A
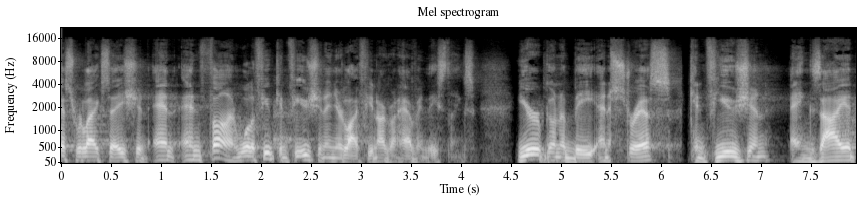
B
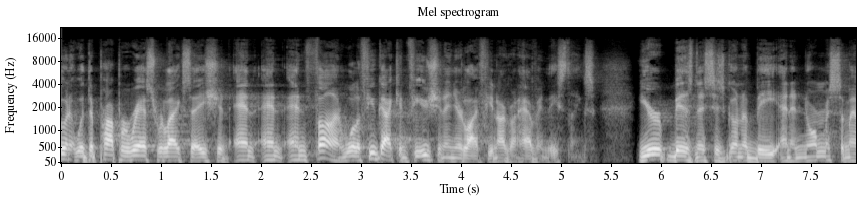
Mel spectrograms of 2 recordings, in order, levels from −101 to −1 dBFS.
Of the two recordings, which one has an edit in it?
A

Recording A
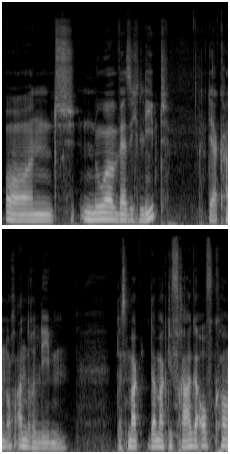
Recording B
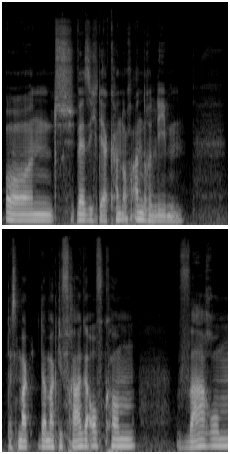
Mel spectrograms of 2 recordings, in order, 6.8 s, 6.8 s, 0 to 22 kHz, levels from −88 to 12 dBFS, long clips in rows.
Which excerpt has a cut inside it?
B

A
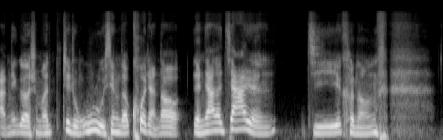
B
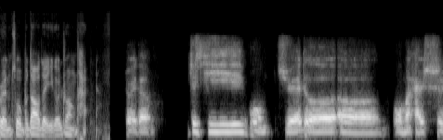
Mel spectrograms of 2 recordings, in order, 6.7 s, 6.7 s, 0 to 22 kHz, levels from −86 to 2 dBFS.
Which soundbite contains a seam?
B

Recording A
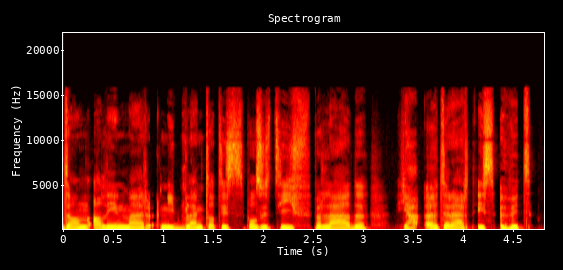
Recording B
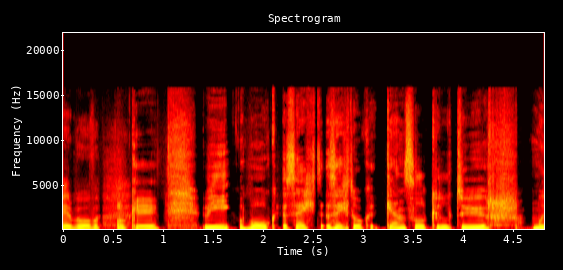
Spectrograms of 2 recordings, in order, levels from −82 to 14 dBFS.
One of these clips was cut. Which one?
A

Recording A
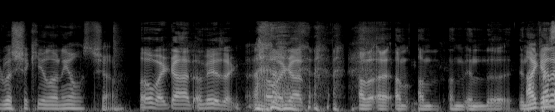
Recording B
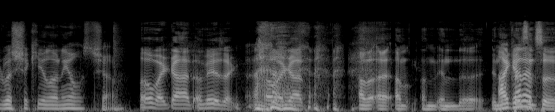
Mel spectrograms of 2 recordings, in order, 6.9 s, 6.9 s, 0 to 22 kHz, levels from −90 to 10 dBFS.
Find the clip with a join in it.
B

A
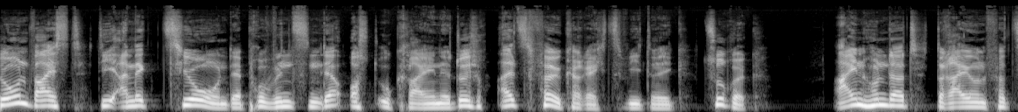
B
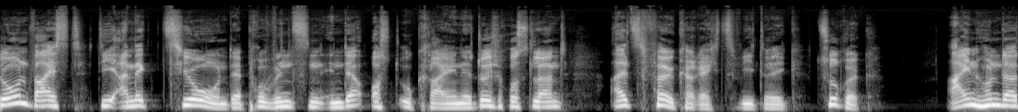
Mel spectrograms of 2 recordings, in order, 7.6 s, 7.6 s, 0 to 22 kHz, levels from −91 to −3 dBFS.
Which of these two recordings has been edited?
A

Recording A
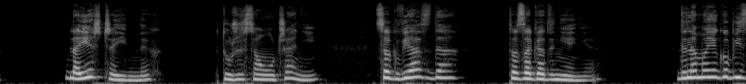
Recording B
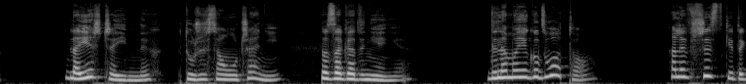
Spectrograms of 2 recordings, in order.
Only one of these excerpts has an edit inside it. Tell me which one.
B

